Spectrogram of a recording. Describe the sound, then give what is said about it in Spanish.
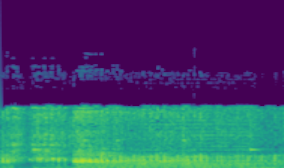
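A dog growls fiercely and continuously, loud, with harsh snarling bursts as it attacks and bites a person, no talking over it. “Señora, su perro me está mordiendo.”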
